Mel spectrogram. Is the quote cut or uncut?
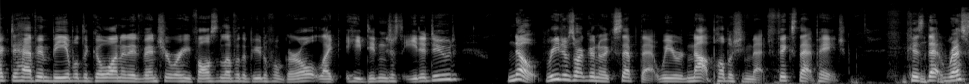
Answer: uncut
